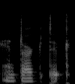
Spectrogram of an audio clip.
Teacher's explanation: when you're saying this word quickly you might leave out that first C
